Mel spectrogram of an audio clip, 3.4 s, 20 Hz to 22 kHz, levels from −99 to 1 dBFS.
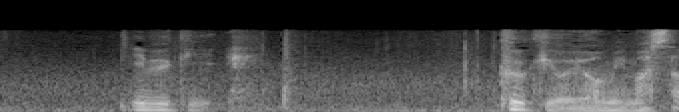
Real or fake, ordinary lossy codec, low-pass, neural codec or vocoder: real; none; 7.2 kHz; none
